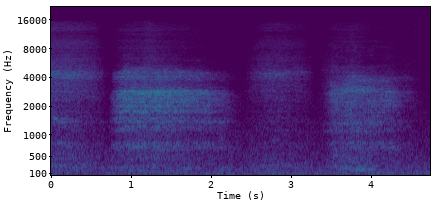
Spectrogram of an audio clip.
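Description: Slow breathing during a yoga pose, three long, audible breaths through the nose at a steady, unhurried rhythm, close and quiet with no talk.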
